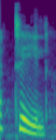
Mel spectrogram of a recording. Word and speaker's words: taille: ठीक है, अब ये टैक्सेस थे, पहला थाई, दूसरा टेल। ठीक है, थाई को हम प्रोनाउंस, इसका स्पेलिंग है TITHE, और टेल का है TAILLE।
